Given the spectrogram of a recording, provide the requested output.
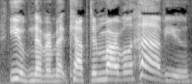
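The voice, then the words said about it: Line spoken while laughing. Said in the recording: “Say it in a laughing voice.”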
